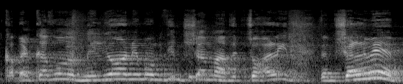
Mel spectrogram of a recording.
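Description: Male preacher, high voice, lively storytelling sermon, faint noise and hall reverb. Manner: animated storytelling, acting out quoted dialogue. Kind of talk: sermon with retold stories.

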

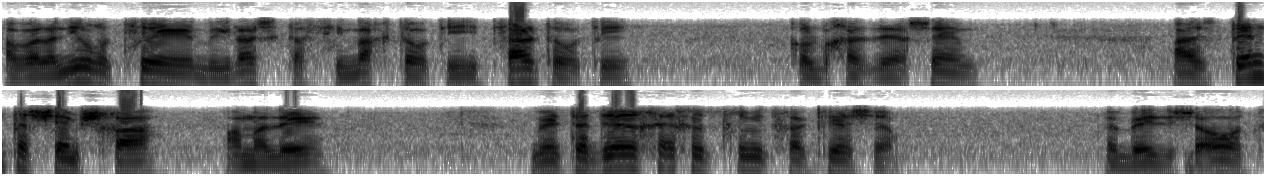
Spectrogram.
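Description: Male radio host: lively, excitable storyteller, average pitch, muffled lo-fi broadcast sound. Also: long pauses. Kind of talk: radio interview.

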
